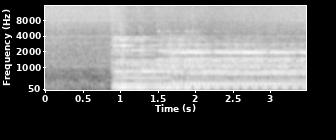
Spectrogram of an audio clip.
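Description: A keyboard begins playing a steady chord through loudspeakers.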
